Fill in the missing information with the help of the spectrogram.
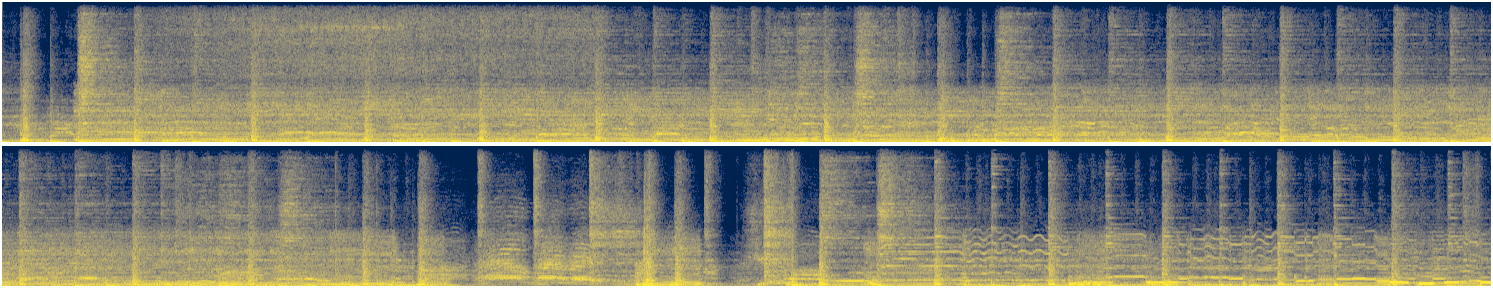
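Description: Live rock band playing: electric guitar, drums and keys with a male lead vocal. The music thins out briefly about two-thirds of the way through, then the band comes back in, with the electric guitar to the fore near the end.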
